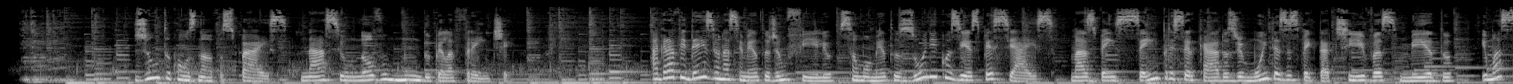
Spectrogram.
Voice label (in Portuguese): Carinhosa; Amil Primeiros Cuidados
